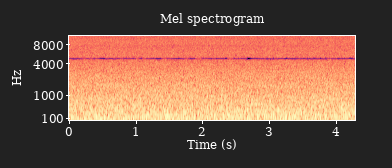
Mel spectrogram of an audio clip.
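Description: A large waterfall in heavy flood, its muddy spate pouring down in a steady, loud, unbroken rush of water.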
